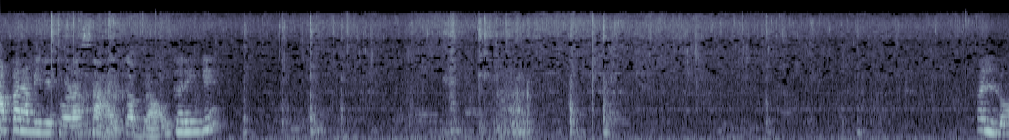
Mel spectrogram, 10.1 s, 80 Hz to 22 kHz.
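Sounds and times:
vegetables sizzling in oil: 0.0 - 10.0
spatula scraping a steel pan: 2.4 - 7.0.

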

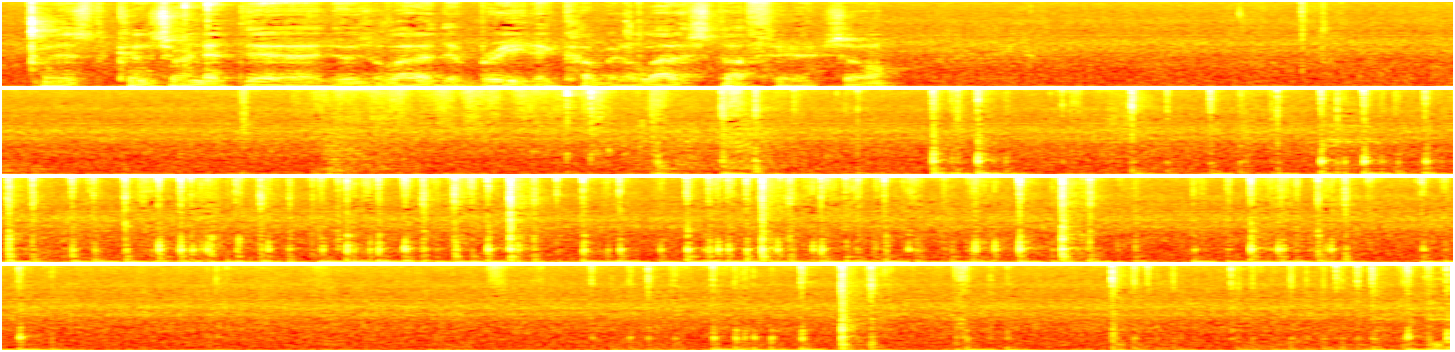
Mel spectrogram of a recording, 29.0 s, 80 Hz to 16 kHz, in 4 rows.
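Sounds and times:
computer keyboard typing: 11.9 - 22.1, 24.7 - 29.0.

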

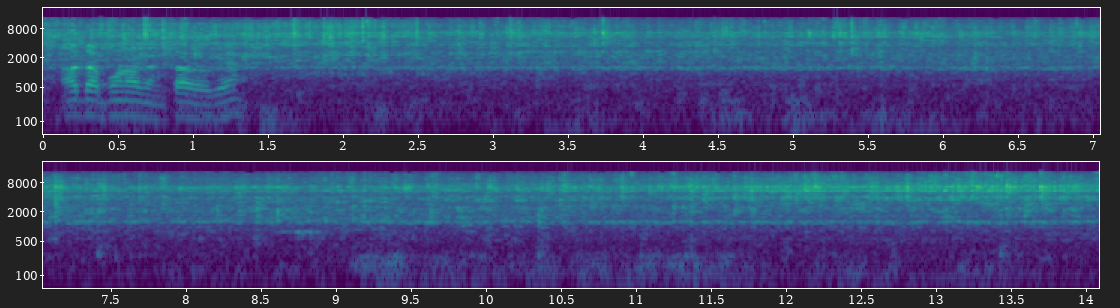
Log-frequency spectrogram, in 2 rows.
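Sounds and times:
heavy rain on wet paving: 0.0 - 14.0.

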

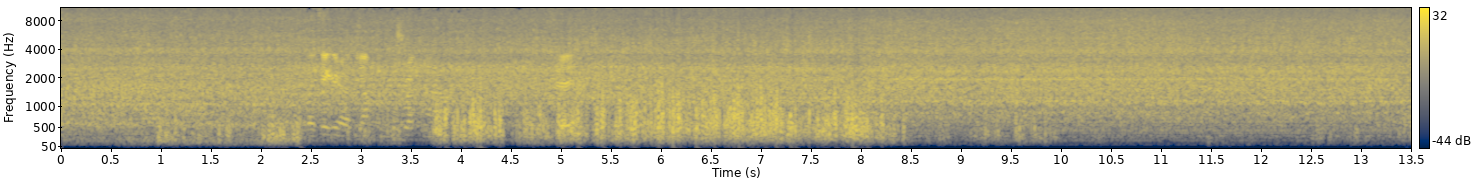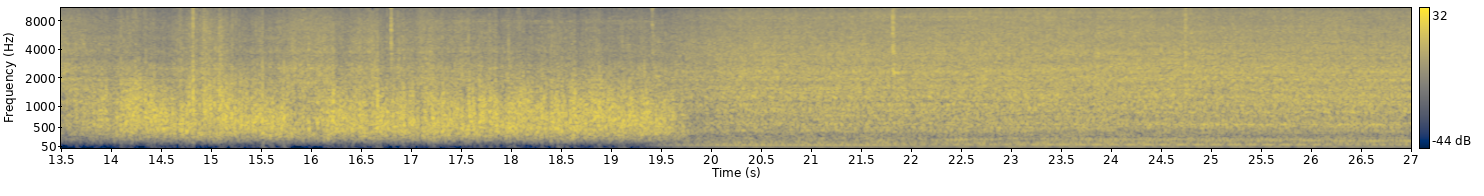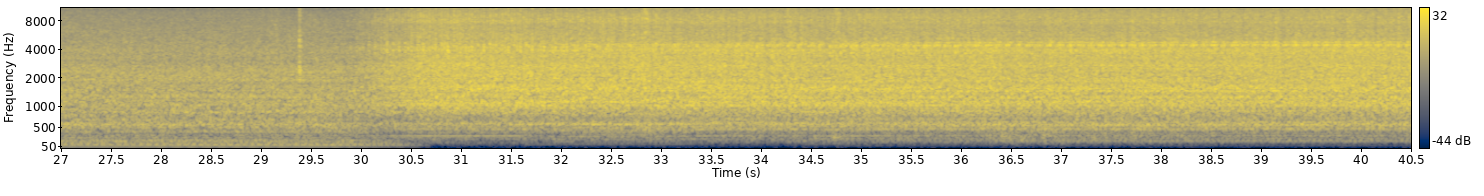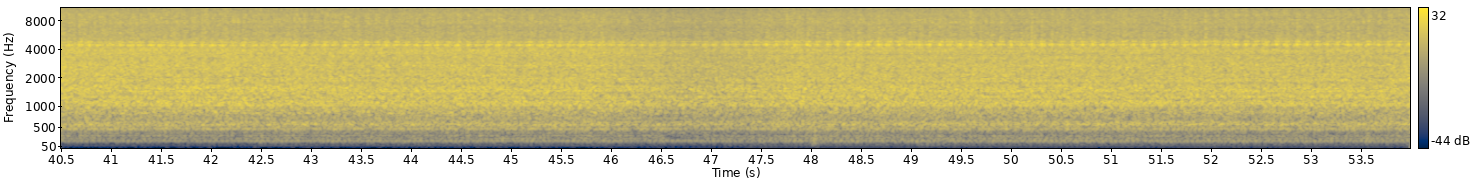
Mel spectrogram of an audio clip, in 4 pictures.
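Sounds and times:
diesel truck engine idling: 0.0 - 53.9
hissing machine with high whine: 19.1 - 53.9.

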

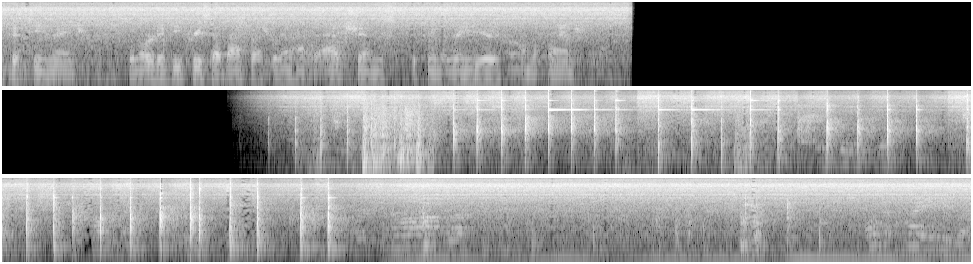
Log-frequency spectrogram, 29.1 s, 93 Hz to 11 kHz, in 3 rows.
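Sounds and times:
steady low hum: 13.1 - 29.0
mallet tapping on metal: 14.2 - 22.9.

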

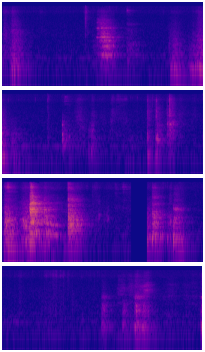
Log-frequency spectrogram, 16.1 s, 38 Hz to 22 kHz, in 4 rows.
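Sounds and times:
dishes clattering: 8.1 - 9.8.

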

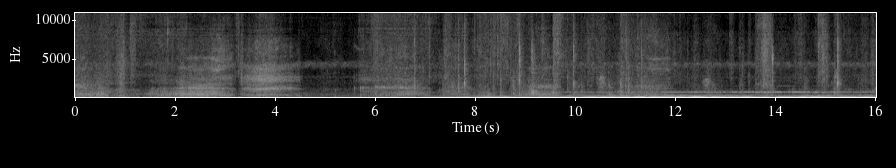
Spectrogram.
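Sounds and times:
man breathing heavily: 0.0 - 0.6, 1.4 - 4.6, 5.6 - 16.0
low music drone: 5.6 - 16.0.

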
